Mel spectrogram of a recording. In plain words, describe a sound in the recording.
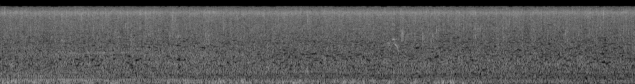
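Water sprays and hisses steadily from sprinklers.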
